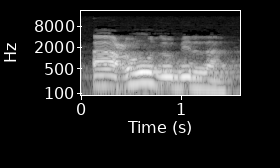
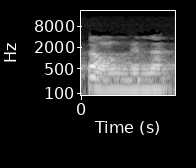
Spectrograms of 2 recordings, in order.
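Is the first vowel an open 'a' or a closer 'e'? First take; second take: open a; closer e. First: The first vowel is a wide open 'a'. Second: The first vowel sounds like a narrow 'e'. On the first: The speaker calls it right. "Jadi a'udzubillah ya" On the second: The speaker calls it wrong. "tidak e, a'udzubillah, tidak seperti itu"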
